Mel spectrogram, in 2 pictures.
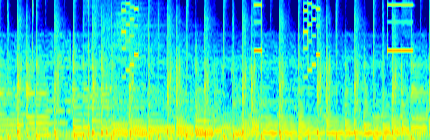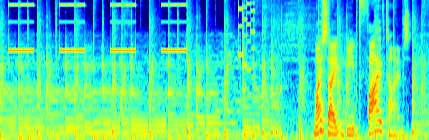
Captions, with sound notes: *Enter chime* *one short beep* *Enter chime* *five long beeps* *Exit chime* My sight beeped five times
